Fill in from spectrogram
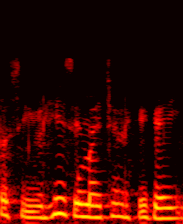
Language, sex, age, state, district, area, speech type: Hindi, female, 30-45, Uttar Pradesh, Jaunpur, rural, spontaneous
